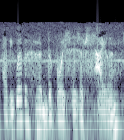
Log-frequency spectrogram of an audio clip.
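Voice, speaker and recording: A man's voice: on the low side, big pitch swings, moderate pace. An actor playing a morbid, haunted man sliding into madness in an old radio horror play, intense and melodramatic. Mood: haunted, insistent. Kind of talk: vintage radio horror acting. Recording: tinny, noisy old radio recording.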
